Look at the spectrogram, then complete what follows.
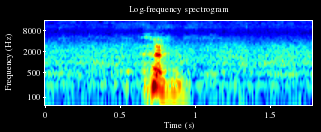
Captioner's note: clears throat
